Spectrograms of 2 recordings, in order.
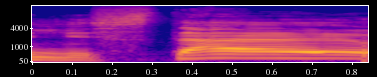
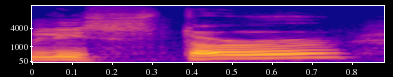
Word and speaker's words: Lyster: Je fais mes fait mes devoirs parce qu'en plus parenthèse c'est que les gens peuvent prononcer l'ister ou lister mais vous vous le prononcez très bien lister.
